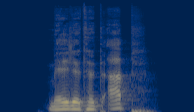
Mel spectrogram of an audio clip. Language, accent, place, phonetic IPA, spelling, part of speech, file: German, Germany, Berlin, [ˌmɛldətət ˈap], meldetet ab, verb, De-meldetet ab.ogg
- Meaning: inflection of abmelden: 1. second-person plural preterite 2. second-person plural subjunctive II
